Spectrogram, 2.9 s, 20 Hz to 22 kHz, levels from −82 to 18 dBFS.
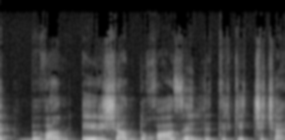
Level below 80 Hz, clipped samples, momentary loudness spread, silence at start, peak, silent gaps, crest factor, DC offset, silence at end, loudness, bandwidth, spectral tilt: -46 dBFS; under 0.1%; 12 LU; 0 s; 0 dBFS; none; 16 dB; under 0.1%; 0 s; -16 LUFS; 18 kHz; -3 dB/octave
